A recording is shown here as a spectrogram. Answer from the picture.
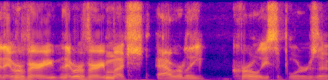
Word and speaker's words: Crowley: He was saying Crowley, not Crowley.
